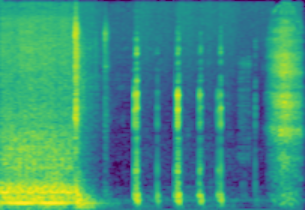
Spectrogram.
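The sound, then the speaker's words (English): A loud, low diesel engine rumble comes through an opened door at the start, then cuts off abruptly as the door shuts to a soundproofed room. A handful of sharp clicks and a brief whooshing rush follow in the quiet. “Because let me tell you, when you open that door over there, it's not a quiet week because that diesel engine is obnoxious.”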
